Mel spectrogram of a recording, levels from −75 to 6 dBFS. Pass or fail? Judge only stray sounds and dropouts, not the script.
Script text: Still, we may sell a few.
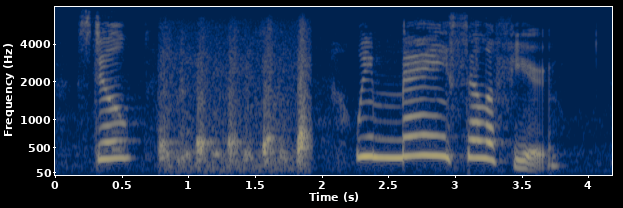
fail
